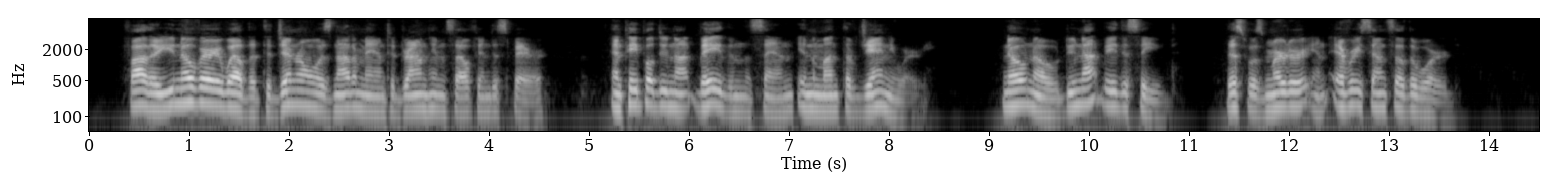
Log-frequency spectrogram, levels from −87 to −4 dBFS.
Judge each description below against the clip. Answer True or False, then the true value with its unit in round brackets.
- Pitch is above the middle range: False (135 Hz)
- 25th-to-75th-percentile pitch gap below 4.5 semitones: True (4.0 semitones)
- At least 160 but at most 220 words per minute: True (185 wpm)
